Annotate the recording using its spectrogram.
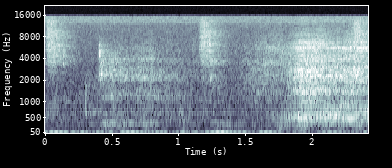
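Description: A person's breathing: two short, faint breaths, then a louder, longer breath starting just before the end.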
